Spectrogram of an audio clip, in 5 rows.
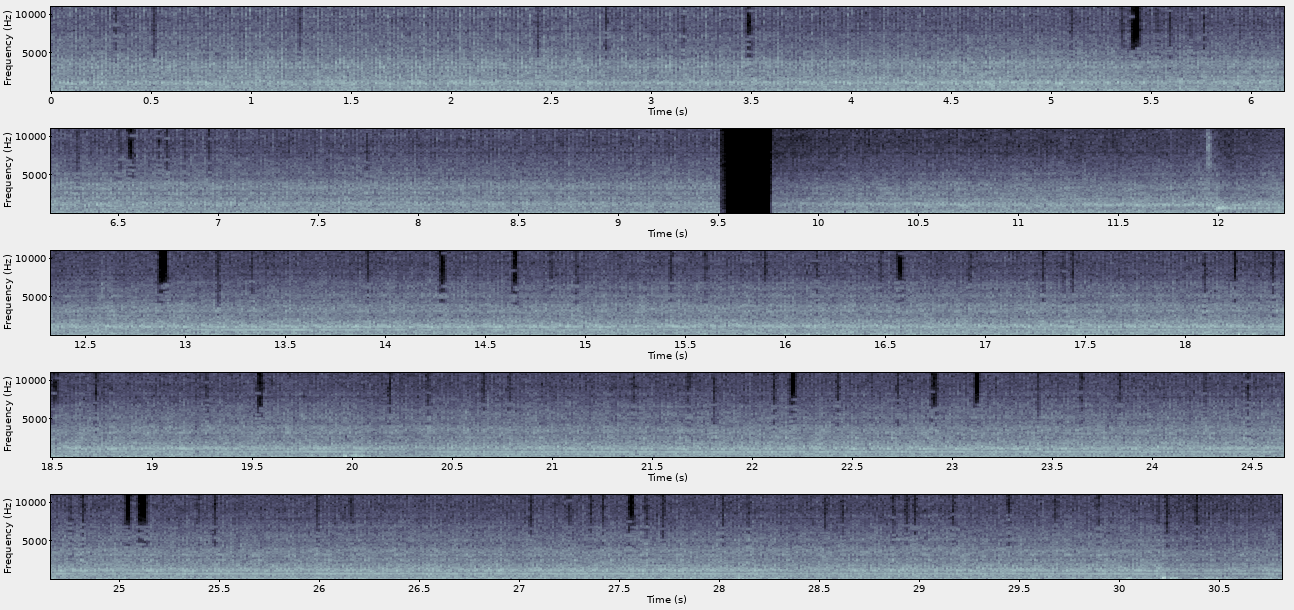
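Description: Ford 7.3-litre turbo-diesel V8 running steadily at idle. The sound drops out for a moment just before ten seconds in, and from about twelve seconds a steady high whine runs over the engine.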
